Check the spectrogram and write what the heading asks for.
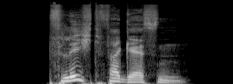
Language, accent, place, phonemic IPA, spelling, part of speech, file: German, Germany, Berlin, /ˈpflɪçtfɛɐ̯ˌɡɛsn̩/, pflichtvergessen, adjective, De-pflichtvergessen.ogg
- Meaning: neglectful, negligent, irresponsible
